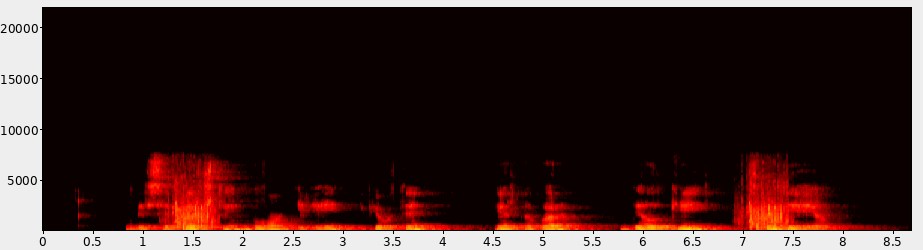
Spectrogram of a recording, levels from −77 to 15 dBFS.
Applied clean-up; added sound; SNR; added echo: none; Liquid; 1 dB; reverberation time 0.7 s.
